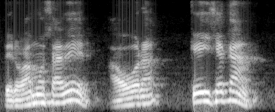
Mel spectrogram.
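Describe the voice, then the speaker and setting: A man's voice: a little high, very animated, moderate pace, a little mellow, slight background noise. A man teaching an electronics class, talking at length and teasing his students. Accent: Peruvian Spanish. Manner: chatty, teasing, asks the class constantly. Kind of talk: whiteboard lecture.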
